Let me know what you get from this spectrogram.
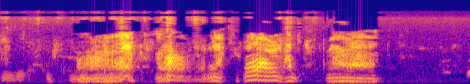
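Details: German Shepherd puppies playing; a run of four loud, harmonic growl-barks of about half a second each, rough and wavering in pitch, separated by short pauses.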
